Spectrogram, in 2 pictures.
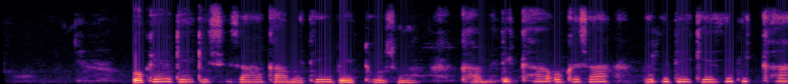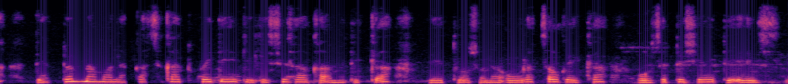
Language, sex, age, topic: Gamo, male, 18-24, government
